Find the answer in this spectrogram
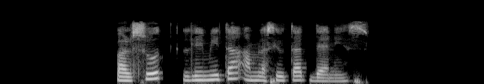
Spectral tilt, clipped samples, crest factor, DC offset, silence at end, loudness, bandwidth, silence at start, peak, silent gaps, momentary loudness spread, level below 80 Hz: -4 dB/octave; under 0.1%; 20 dB; under 0.1%; 1.2 s; -19 LUFS; 8 kHz; 1.15 s; -2 dBFS; 1.64-1.70 s, 1.78-1.82 s; 9 LU; -52 dBFS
